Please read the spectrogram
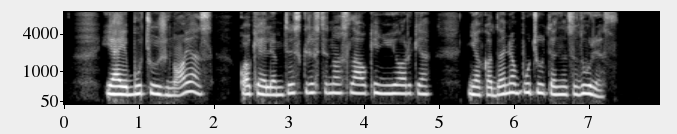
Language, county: Lithuanian, Vilnius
